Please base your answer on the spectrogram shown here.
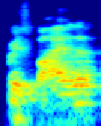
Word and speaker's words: Przybyla: The P-R-Z is a psh.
